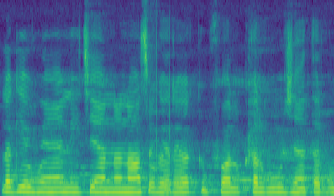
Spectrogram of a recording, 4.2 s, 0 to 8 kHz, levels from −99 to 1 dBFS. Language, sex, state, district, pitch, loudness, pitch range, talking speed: Hindi, female, Chandigarh, Chandigarh, 195 Hz, -17 LUFS, 190-200 Hz, 145 wpm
